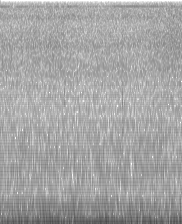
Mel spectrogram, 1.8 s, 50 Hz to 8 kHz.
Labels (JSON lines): {"label": "anthrophony, boat engine", "recorder": "SoundTrap 300"}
